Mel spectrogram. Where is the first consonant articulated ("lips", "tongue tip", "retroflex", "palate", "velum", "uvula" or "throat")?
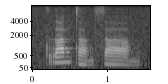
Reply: tongue tip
